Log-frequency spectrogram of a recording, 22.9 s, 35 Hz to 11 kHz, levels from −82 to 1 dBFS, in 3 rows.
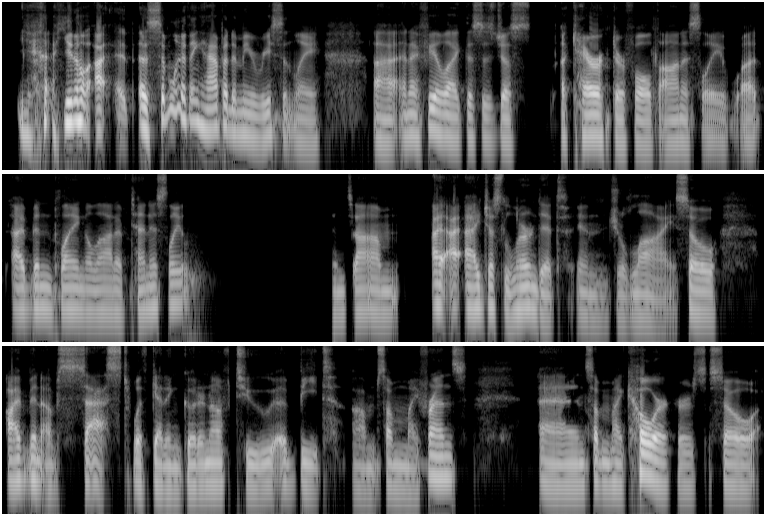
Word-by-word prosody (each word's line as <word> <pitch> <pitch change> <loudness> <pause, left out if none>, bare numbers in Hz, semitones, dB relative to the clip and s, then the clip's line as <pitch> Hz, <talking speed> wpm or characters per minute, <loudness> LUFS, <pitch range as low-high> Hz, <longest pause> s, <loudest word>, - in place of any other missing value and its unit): Yeah. 120 +8 -1 0.2
You 175 0 +9
know, 185 -2 +8
I 145 - +4
a 150 - +9
similar 200 - +2
thing 190 -2 0
happened 150 +1 +4
to 130 - +1
me 125 -1 -1
recently, 100 -4 -4 0.5
uh, 100 -2 +1
and 115 +1 -2
I 120 - 0
feel 135 +3 +3
like 110 -4 +2
this 110 -2 -4
is 105 -2 -6
just 105 -1 -3 0.3
a - - +1
character 115 -4 +4
fault, 95 -1 0
honestly. 95 0 -3
What - - -5
I've 110 -1 0
been 115 -1 -2
playing 110 -1 -2
a - - -4
lot 105 0 -4
of 95 - -7
tennis 115 +4 -5
late 130 +1 -2 1.5
and, 100 0 -8
um, 105 -2 -1 0.3
I - - +5
I - - +3 0.2
I - - +2
just 115 0 -3
learned 110 +1 0
it 85 -2 -5
in 85 -4 -9
July, 85 -3 -5
so, 100 -3 -1 0.5
I've 110 +1 +3
been 120 -2 +1
obsessed - - -2
with - - -1
getting 90 -4 -2
good 95 +2 -1
enough 100 +1 -1
to, 95 +2 -2
uh, - - -1
beat, 95 -4 -5 0.2
um, 85 -3 -8
some 100 -2 -2
of 90 - -4
my 85 -2 -6
friends 125 -2 0 0.7
and 95 -2 -1
some 100 +2 0
of 100 - -2
my 100 -1 -3
coworkers, 100 - +4
so, 95 -2 0
105 Hz, 170 wpm, -24 LUFS, 95-115 Hz, 1.5 s, You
